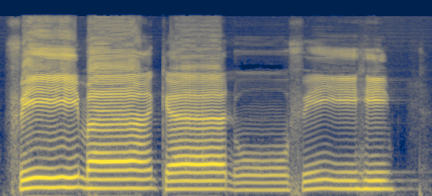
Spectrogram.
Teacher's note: semuanya mad thaii dan wajib dipanjangkan dua harakat dan bunyinya harus sama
